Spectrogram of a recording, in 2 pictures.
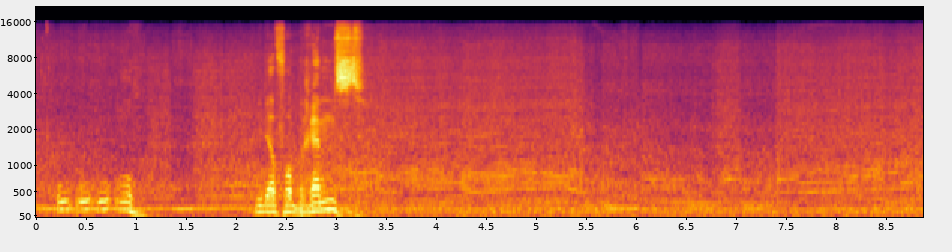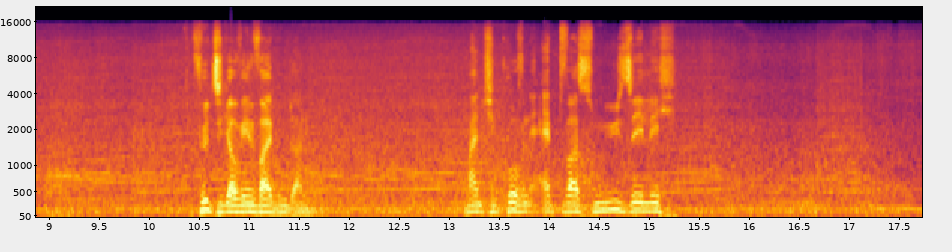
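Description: A racing car engine whines at high revs, rising and dropping in pitch as the gears change.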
